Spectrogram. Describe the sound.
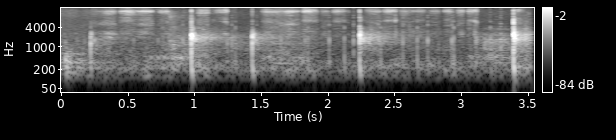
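Writing on a board during a lecture: a scratchy stroking sound with a few sharp taps and strokes standing out from the steady scraping, with no talk over it.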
